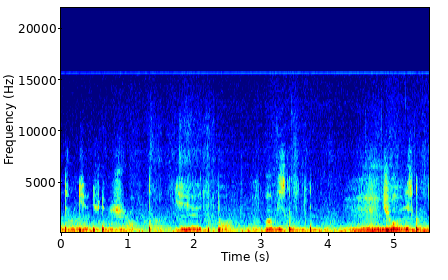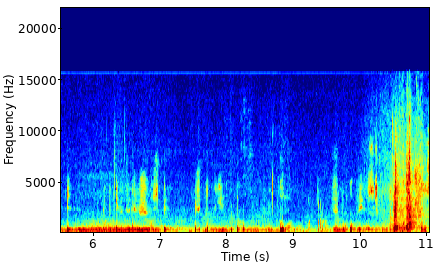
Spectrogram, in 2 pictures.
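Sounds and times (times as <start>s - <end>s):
man whispering: 0.0s - 11.0s.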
